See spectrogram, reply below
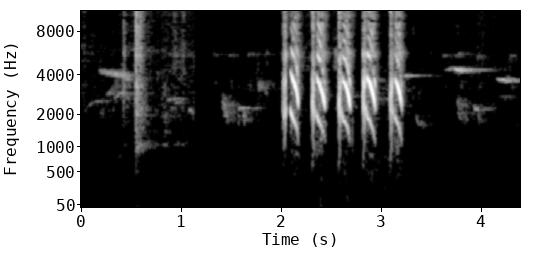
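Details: Baby Indian ringneck parakeet producing six rhythmic, grating squawks in a little over a second, framed by faint squeaky chirps before and after.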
